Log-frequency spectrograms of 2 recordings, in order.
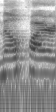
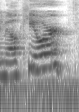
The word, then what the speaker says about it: Melchior: monster and several others pointed out that mel choir is actually melchior thank you i'm the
